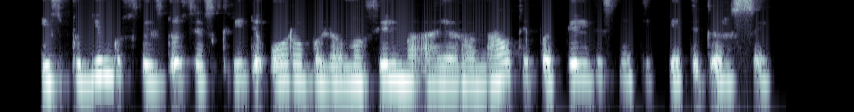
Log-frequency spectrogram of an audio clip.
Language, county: Lithuanian, Klaipėda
